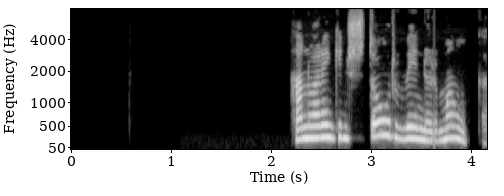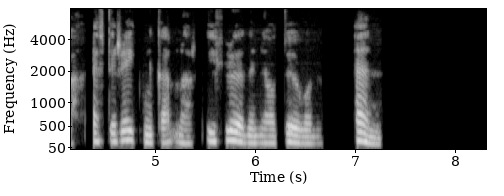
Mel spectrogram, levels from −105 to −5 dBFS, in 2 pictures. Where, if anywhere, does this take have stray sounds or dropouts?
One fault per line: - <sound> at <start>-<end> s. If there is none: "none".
none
